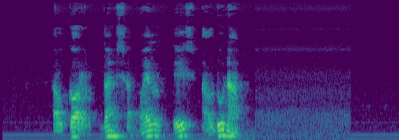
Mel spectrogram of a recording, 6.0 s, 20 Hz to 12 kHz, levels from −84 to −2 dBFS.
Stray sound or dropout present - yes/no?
no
